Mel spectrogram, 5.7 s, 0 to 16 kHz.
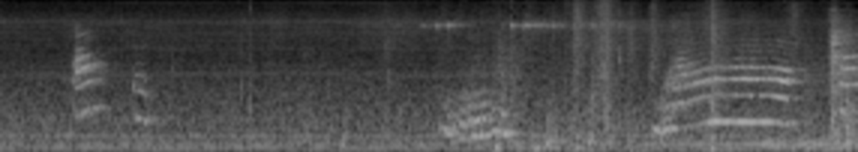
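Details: Pet cat and kitten begging for food at 1:30 at night, the adult having meowed around the bed to wake its owner: several harmonic meows, short ones early, then a long wavering drawn-out meow near the end, with soft rustling between.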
